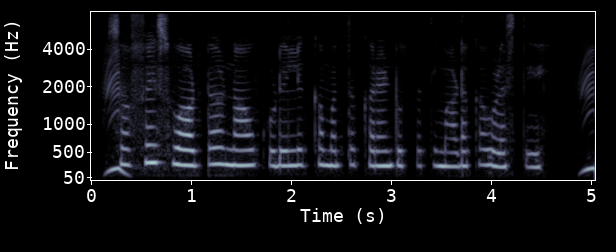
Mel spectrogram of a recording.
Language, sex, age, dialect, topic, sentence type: Kannada, female, 18-24, Northeastern, agriculture, statement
